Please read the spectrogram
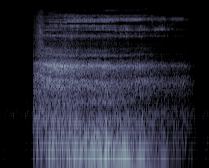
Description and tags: Male angry growl with closed mouth
angry, annoyed, growl, Grumble, human, man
